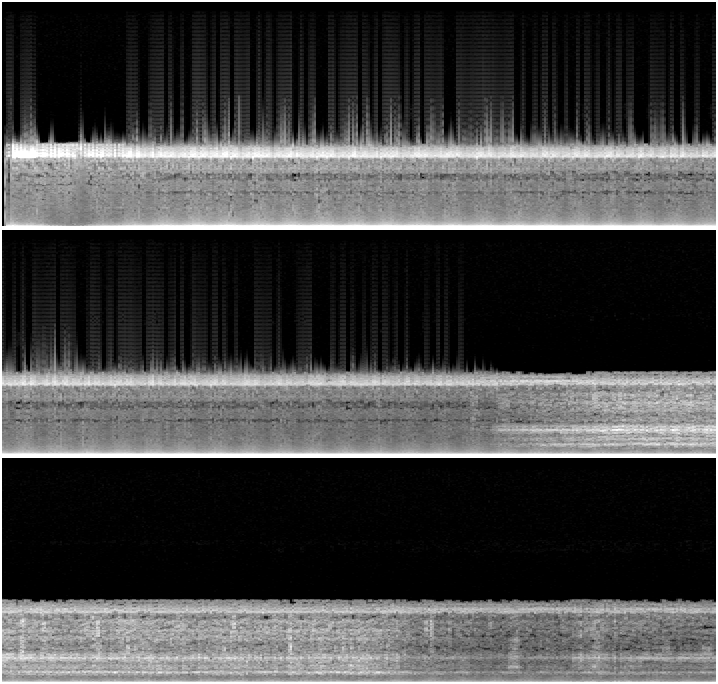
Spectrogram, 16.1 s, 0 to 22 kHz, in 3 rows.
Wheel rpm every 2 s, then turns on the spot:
0, 0, 0, 0, 30, 80, 70, 30.
none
